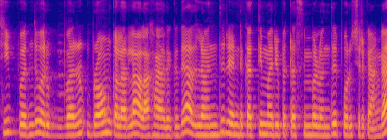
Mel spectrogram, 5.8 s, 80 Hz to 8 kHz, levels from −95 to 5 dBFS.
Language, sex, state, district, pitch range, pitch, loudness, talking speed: Tamil, female, Tamil Nadu, Kanyakumari, 190-215 Hz, 200 Hz, -17 LUFS, 175 wpm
